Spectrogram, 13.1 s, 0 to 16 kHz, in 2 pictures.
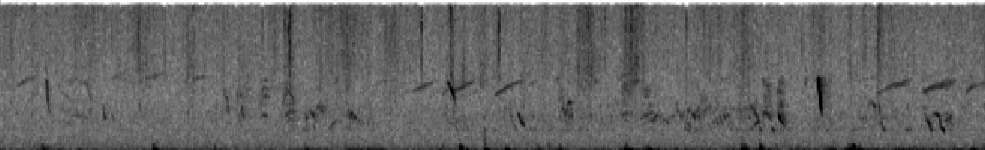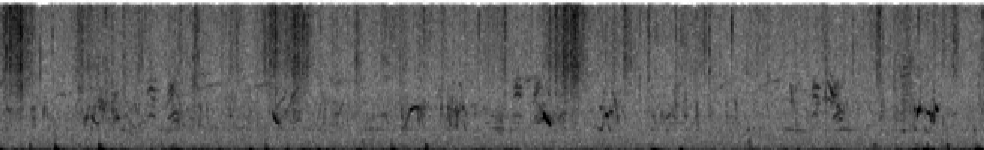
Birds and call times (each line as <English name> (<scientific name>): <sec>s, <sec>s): Scarlet-chested Sunbird (Chalcomitra senegalensis): 10.2s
